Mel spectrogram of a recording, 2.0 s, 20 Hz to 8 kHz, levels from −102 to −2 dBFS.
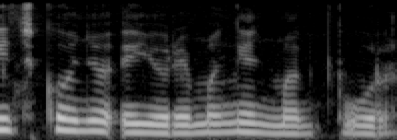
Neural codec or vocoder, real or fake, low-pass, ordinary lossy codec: vocoder, 44.1 kHz, 80 mel bands, Vocos; fake; 7.2 kHz; none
